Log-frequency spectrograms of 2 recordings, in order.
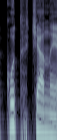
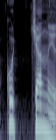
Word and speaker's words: кутчаны: Переход зубных тд в полотальное ч дж перед ч, например, кучаны обуть не произносится кутчаны, а кучаны с двумя ч, но кут лапать т на конце.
